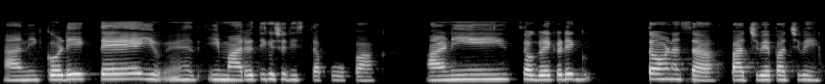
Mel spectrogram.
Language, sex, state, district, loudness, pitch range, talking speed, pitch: Konkani, female, Goa, North and South Goa, -15 LUFS, 205-235 Hz, 95 wpm, 215 Hz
